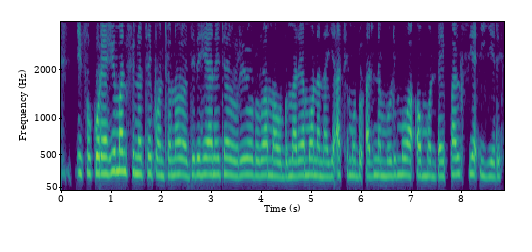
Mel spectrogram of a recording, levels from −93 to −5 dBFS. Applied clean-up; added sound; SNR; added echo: neural mask model Resemble Enhance denoiser.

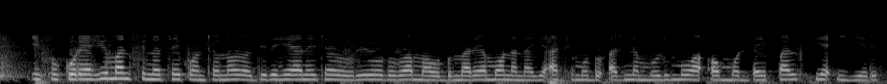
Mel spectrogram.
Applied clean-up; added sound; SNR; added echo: none; Motor vehicle (road); 19 dB; none.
